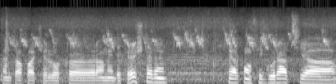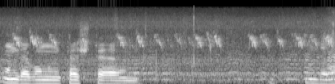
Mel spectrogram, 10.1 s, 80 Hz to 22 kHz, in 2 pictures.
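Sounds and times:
honeybees humming: 0.0 - 10.0.

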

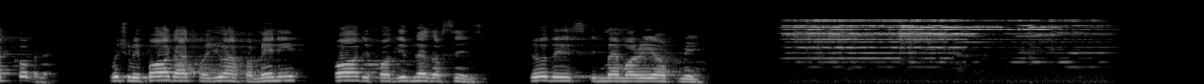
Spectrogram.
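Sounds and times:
altar bells jangling: 7.8 - 11.2.

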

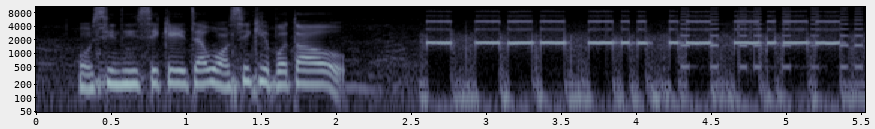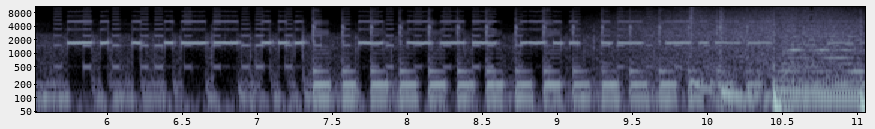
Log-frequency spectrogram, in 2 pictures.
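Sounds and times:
news theme synth music: 2.6 - 11.0.

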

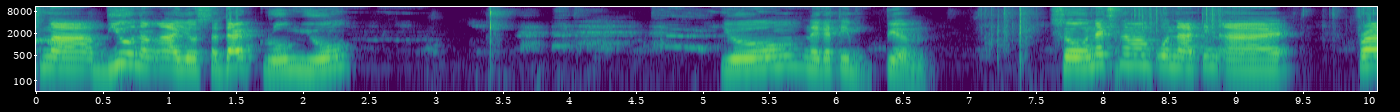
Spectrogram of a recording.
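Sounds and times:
faint rooster crowing: 2.5 - 5.2.

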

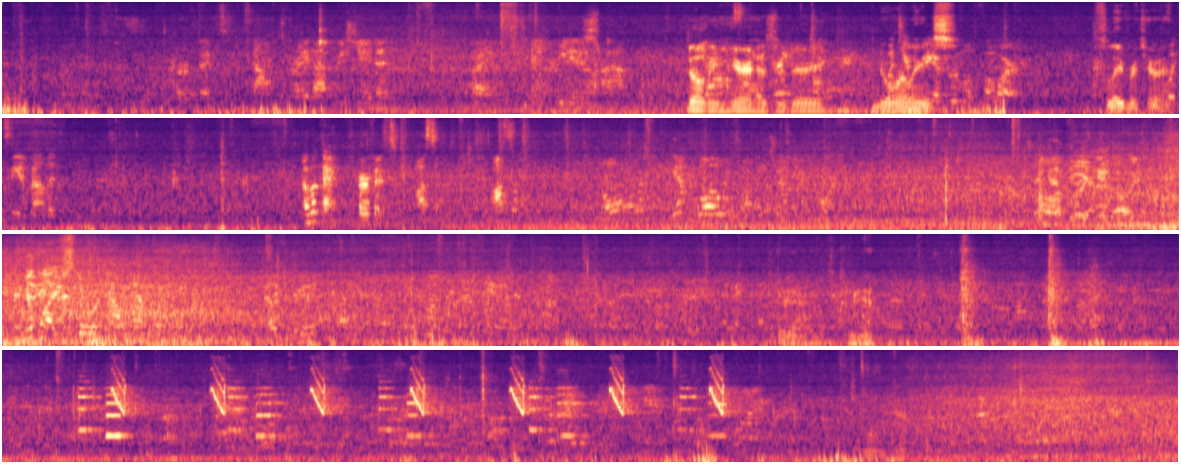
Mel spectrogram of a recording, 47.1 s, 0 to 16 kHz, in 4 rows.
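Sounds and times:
vehicle engine hum passing: 0.8 - 10.8, 14.1 - 47.0
crossing signal chirping: 36.0 - 42.8.

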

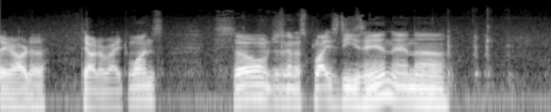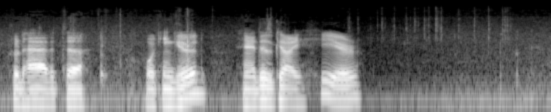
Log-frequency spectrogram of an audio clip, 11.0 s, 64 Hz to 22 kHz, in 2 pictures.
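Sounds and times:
low steady hum: 0.0 - 11.0
plastic connectors clicking: 9.0 - 10.8.

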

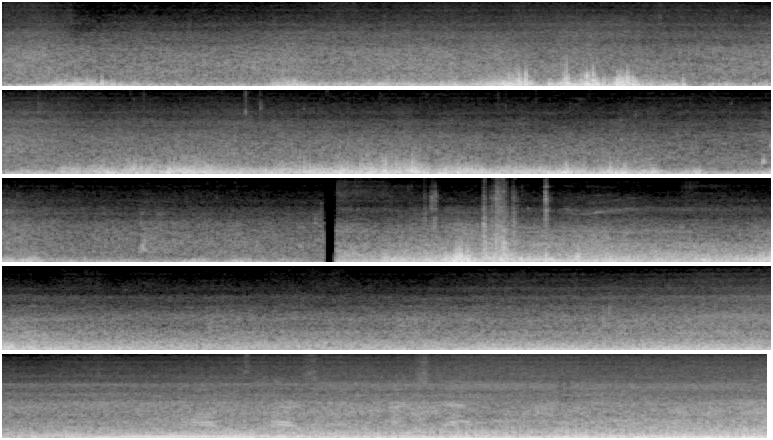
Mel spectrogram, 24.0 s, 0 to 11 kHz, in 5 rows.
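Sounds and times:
car road and wind noise: 0.0 - 24.0.

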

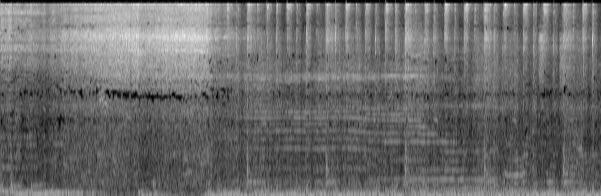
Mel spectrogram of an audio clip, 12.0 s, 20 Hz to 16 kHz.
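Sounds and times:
deep bass drone: 0.0 - 12.0
live industrial music: 0.0 - 12.0
harsh hissing noise wash: 0.3 - 10.0.

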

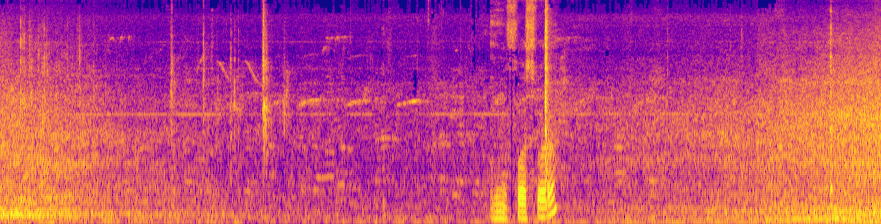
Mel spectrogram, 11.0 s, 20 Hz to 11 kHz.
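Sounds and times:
low rumble of passing vehicle: 0.0 - 3.3, 7.0 - 11.0
faint bird chirps: 1.3 - 5.9.

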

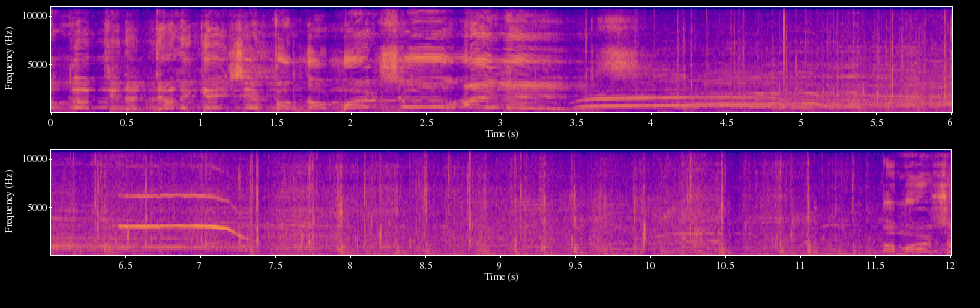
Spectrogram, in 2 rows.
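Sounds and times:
crowd cheering: 3.4 - 11.4
music with repeating beat: 4.0 - 12.0.

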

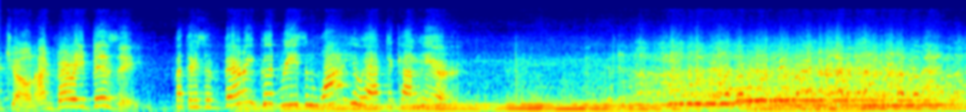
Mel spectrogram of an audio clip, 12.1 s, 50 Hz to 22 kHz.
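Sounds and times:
orchestral held notes: 2.8 - 12.0
audience laughter: 7.2 - 12.0.

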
